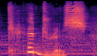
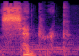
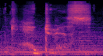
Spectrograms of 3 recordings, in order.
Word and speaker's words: Kedrris: It's pronounced Kedrris, but everyone seems to think that it's Cedric. Kedrris.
